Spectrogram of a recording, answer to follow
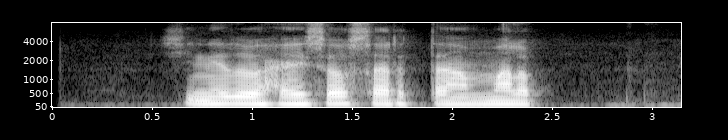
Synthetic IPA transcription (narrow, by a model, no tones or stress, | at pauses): ʃɪnɪðʊwħɑjsɔːsaːrt̪ʰaːmɐlɐb̚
